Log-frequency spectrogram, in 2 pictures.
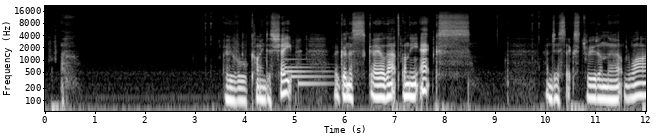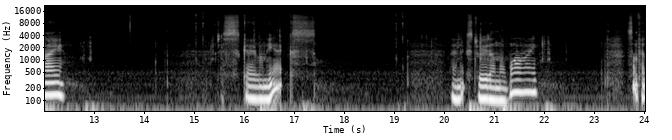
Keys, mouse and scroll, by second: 6.9 s, 10.4 e, 16.2 s, 20.4 e.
